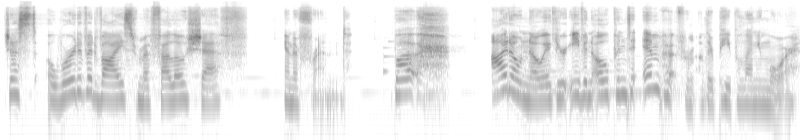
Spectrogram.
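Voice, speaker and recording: A woman's voice: mid-range voice, lively intonation, moderate pace, a bit bright, faint music behind, natural voice. A woman playing a proud, principled young head chef in an anime-style video game, composed and earnest with a weary restraint. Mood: stern, sincere.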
